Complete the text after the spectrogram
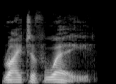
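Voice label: "right of way", British English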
